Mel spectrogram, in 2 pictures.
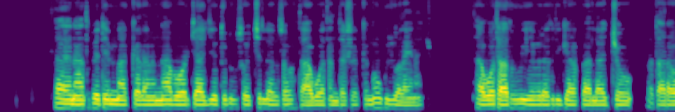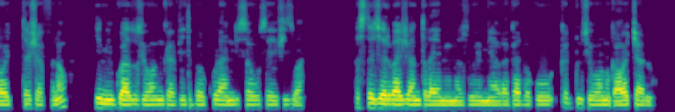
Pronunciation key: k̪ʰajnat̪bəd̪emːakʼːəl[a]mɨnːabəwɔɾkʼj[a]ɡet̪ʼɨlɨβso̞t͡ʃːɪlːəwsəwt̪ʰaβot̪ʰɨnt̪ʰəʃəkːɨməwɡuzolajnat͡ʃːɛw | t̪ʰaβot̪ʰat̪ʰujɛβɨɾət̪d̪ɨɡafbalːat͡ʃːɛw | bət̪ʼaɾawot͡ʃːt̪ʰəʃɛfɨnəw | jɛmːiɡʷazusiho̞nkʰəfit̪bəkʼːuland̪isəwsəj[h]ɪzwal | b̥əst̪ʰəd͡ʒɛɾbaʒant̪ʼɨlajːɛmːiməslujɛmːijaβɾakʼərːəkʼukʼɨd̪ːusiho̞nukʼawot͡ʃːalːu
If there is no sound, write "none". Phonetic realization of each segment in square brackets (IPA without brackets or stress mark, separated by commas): ə, a, f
